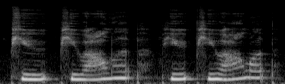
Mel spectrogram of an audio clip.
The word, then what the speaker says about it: Puyallup: Puyallup. That's not what it looks like at all, but she said it was pronounced something like that.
